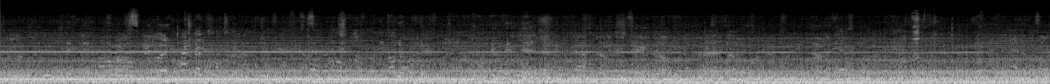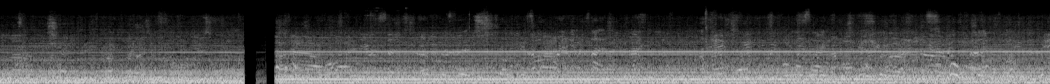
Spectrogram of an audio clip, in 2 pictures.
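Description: A jet engine roars steadily, heard from inside an aircraft cabin.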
